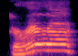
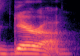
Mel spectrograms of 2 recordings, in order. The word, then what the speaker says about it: Guerra: It's Guerra. Guerra. Okay, But if you are Spanish, you're supposed to say it more with like the R roll, the accent, but I'm not okay.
